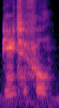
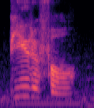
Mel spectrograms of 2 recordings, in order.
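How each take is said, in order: First: It is said in a British accent. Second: It is said in an American accent, soft T. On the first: "Beautiful in British I P A" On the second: "But the Americans say it a different way"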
